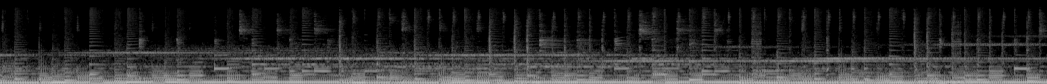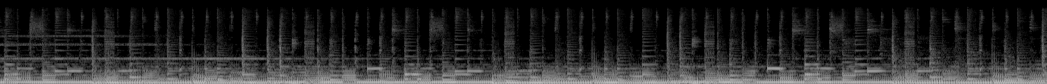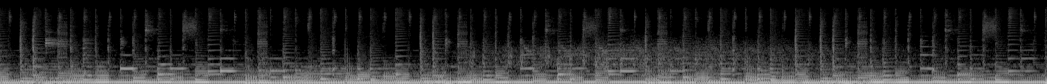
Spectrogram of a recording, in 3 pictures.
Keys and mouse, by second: 0.0 click, 0.2 middle click, 0.4-8.0 drag, 2.7 t, 11.2 click, 19.2 click, 20.7 click, 24.6 click, 26.6-31.4 drag.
